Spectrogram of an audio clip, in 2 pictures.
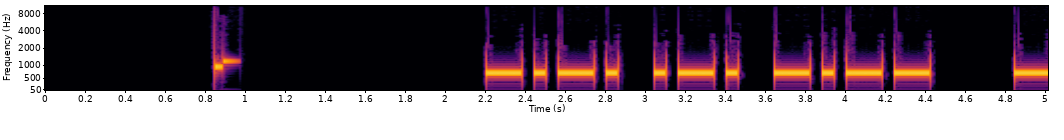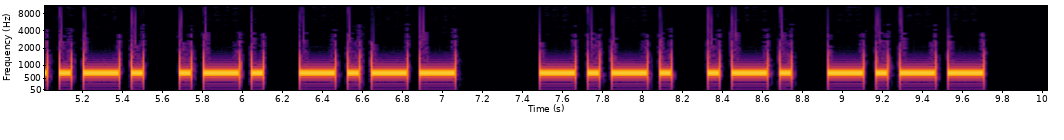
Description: Morse code, heard as a keyed tone, about 20 wpm, 700 Hz. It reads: CRY CRY CRY
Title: Top 500 Words Repeated 20wpm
